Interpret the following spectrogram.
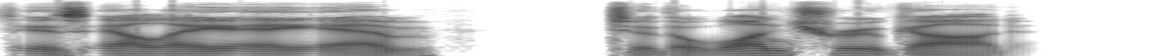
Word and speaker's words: Islam: the root meaning of the Arabic word Islam pronounced is laam to the one true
